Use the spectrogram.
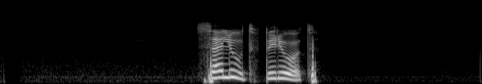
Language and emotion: Russian, positive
